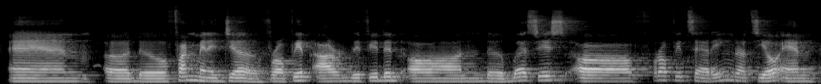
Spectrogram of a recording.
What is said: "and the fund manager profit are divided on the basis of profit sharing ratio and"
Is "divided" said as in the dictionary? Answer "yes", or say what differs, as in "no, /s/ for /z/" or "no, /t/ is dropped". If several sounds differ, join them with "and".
no, /f/ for /v/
